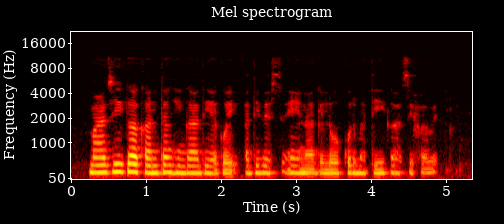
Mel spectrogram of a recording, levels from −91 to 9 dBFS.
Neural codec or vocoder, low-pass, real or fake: none; 10.8 kHz; real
